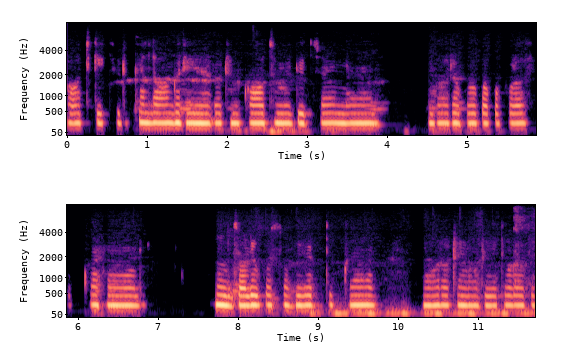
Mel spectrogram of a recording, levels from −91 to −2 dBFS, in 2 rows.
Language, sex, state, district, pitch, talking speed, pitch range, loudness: Rajasthani, female, Rajasthan, Nagaur, 220 Hz, 85 wpm, 220-225 Hz, -18 LUFS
